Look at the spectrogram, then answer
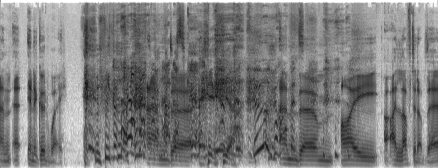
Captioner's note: laughter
